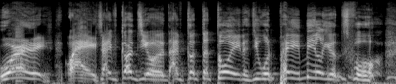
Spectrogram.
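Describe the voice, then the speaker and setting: A put-on character voice at a fairly high pitch. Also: moderate pace. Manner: excited, pleading.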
